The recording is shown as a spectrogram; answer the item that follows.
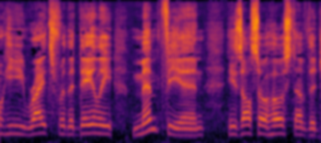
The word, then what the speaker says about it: Memphian: It's the Daily Memphian.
